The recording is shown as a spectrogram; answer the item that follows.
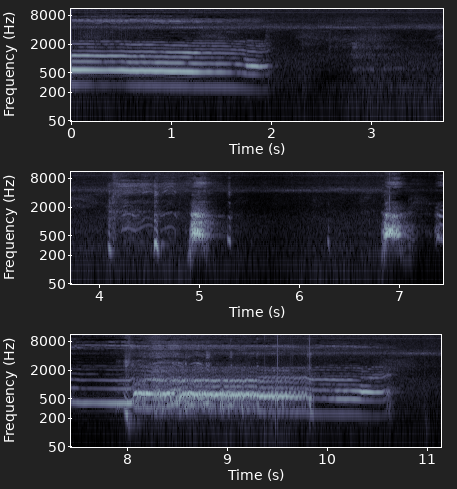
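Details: Howling at coyotes, a dog gives a long falling howl, then several short yelping bursts, and finally another broad, slightly raspy howl that wavers before dropping away.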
